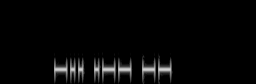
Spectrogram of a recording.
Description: Morse code, heard as a keyed tone, about 31 wpm, 700 Hz. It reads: DWM
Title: USA Call Sign Postfixes - 3 Letters 30wpm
